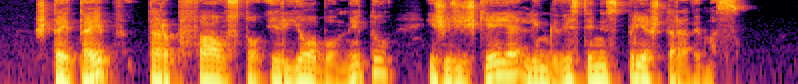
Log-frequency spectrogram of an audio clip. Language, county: Lithuanian, Klaipėda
